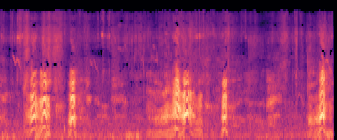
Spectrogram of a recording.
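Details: Rajapalayam dog and German Shepherd in a real fight, with short harsh barks and growling snarls in irregular bursts, several clusters spread across a few seconds outdoors.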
